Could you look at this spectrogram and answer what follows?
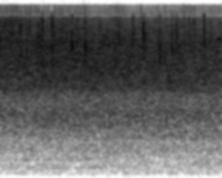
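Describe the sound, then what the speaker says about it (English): Steady rain falls outdoors in Vermont, a dense, even hiss of drops with no pauses and no voices. "Just the sound of rain."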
